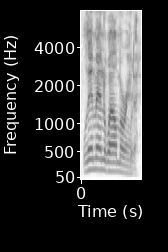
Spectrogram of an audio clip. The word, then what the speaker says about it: Lin-Manuel Miranda: It's probably because it's Miranda, or how do you say his name again? Because I stutter over it all the time. – You got it. – Lin-Manuel Miranda.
